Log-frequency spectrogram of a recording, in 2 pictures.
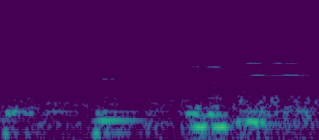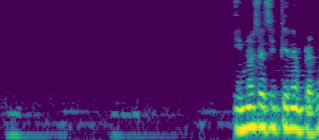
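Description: A man speaks quietly in the background of an online call.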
